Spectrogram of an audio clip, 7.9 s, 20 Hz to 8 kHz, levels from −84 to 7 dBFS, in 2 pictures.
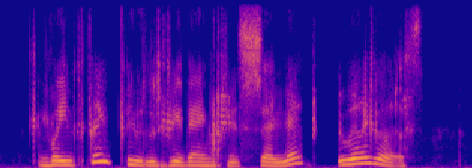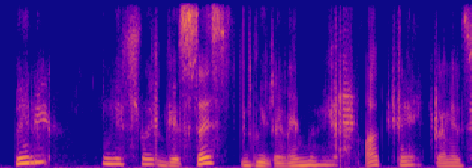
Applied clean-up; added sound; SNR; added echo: neural diffusion model UNIVERSE++.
